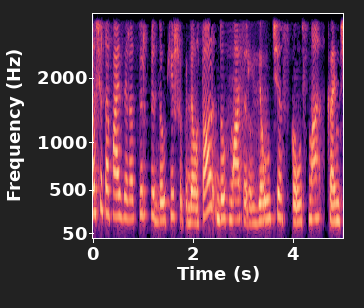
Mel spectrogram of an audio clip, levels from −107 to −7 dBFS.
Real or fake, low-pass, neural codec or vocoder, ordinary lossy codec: fake; 3.6 kHz; codec, 16 kHz, 16 kbps, FunCodec, trained on LibriTTS, 50 frames a second; AAC, 24 kbps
